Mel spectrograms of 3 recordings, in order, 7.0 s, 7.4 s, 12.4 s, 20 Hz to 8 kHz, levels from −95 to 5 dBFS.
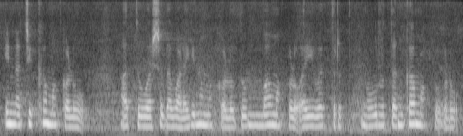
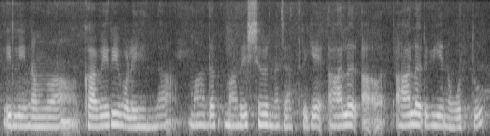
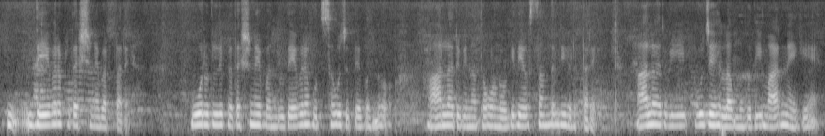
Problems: background sounds at intervals, background conversations at intervals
